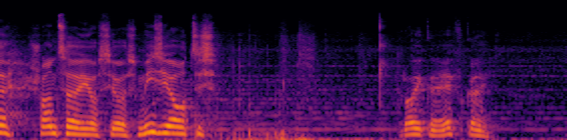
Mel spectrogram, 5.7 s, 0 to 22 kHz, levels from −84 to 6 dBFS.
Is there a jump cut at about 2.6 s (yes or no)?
no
